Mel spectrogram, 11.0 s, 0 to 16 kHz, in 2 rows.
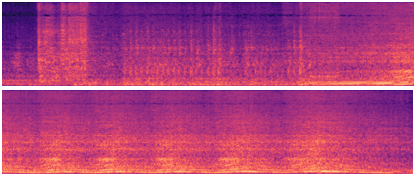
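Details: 2005 Mitsubishi T120SS that suddenly stalled and would not start, after ignition coil replacement: engine catches after a few seconds of cranking and settles into a steady, even run with a gentle regular pulse; starts and runs normally again.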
